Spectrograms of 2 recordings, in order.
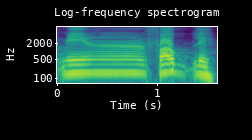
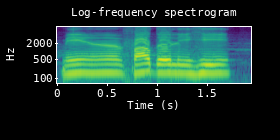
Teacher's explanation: Huruf dot salah satu huruf yang tidak boleh mantul, yang dimana contoh min fadlih, tidak boleh min fadlihi ya, tidak boleh.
